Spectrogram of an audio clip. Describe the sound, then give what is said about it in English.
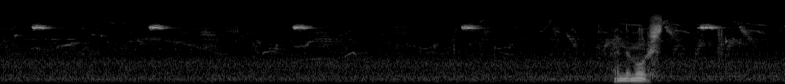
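A bird repeats short, high-pitched chirps at roughly regular intervals over a steady insect-like hiss, with one louder, rougher call breaking in near the end. “One of the most common birds. It's actually one of the most attractive in many ways.”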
